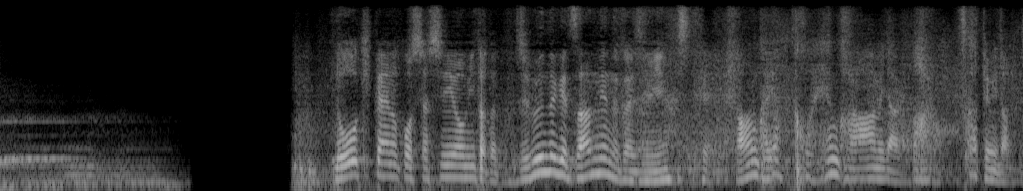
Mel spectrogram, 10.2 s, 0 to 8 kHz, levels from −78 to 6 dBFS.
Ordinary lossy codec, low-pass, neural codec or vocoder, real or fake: AAC, 32 kbps; 7.2 kHz; codec, 24 kHz, 0.5 kbps, DualCodec; fake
